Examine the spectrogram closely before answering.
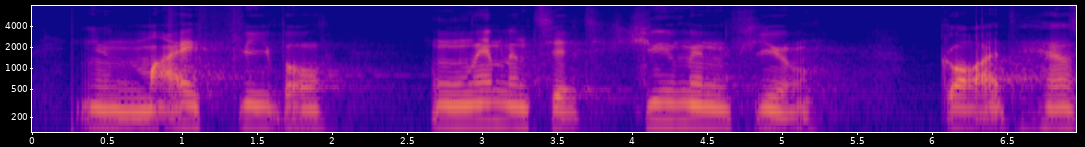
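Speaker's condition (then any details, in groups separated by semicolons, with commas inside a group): ALS; onset with tiredness and clumsiness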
